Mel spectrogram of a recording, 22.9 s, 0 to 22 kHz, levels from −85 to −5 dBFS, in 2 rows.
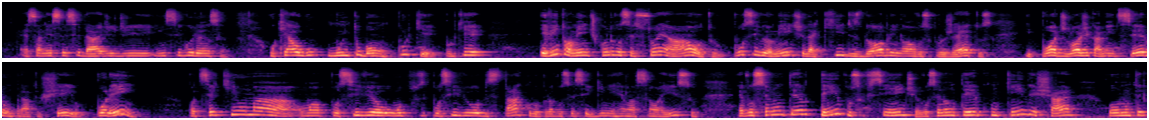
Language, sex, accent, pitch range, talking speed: Portuguese, male, Brazilian, 165-215 Hz, 155 wpm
